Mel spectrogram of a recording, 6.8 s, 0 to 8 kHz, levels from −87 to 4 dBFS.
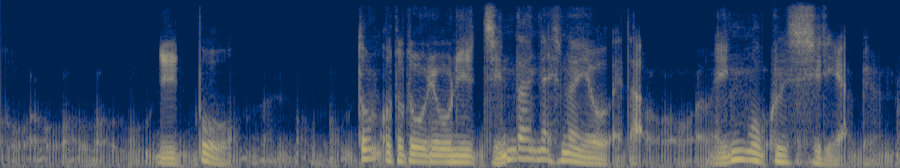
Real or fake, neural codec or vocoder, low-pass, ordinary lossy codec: fake; autoencoder, 22.05 kHz, a latent of 192 numbers a frame, VITS, trained on many speakers; 7.2 kHz; Opus, 24 kbps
